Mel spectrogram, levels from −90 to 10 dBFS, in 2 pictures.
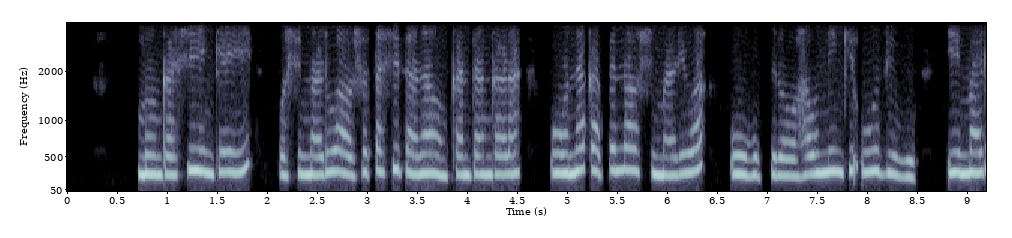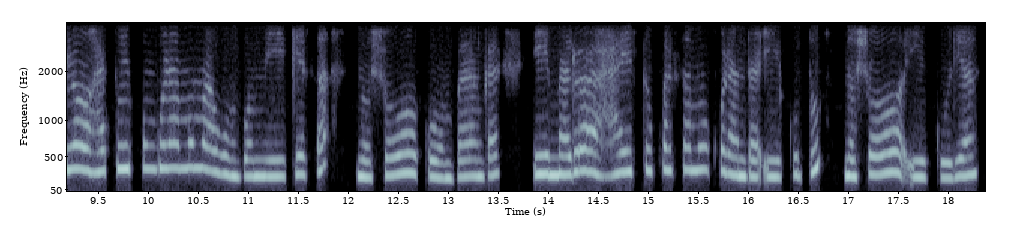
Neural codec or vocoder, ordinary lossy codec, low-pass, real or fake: codec, 16 kHz, 8 kbps, FunCodec, trained on LibriTTS, 25 frames a second; Opus, 16 kbps; 3.6 kHz; fake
